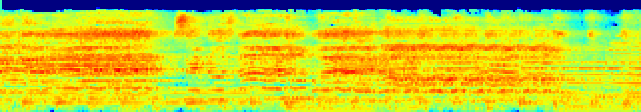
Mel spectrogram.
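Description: Woman singing a mariachi song with a wavering vibrato into a microphone, backed by the mariachi band's accompaniment with steady low bass notes.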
